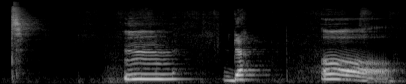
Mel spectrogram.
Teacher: in order to say those sounds correctly, your tongue tip was elevated.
